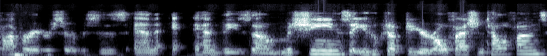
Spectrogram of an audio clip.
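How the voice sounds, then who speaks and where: Noticeable background noise sits behind this woman's voice. She talks at a fairly quick pace with a fairly low pitch. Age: 60s. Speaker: local marketing agency owner. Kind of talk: interview.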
